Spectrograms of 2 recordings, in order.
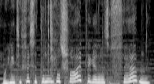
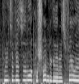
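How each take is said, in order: First: The line is read more slowly and carefully. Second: The line is read quickly and rushed.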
